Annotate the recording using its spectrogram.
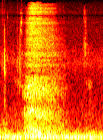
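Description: A quiet breath out, like a soft sigh, about half a second in, in near silence; a faint tick follows near the end.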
